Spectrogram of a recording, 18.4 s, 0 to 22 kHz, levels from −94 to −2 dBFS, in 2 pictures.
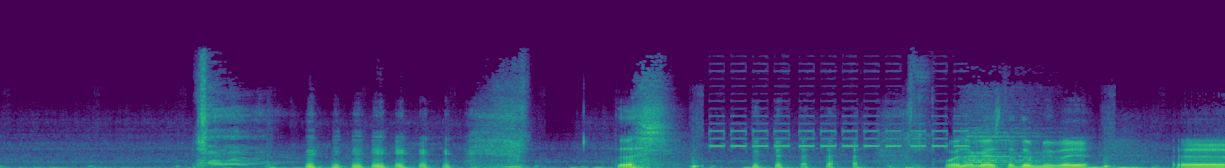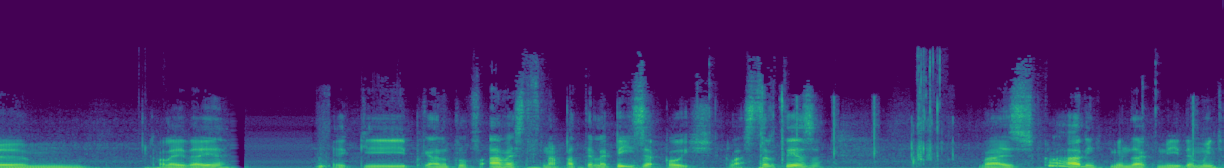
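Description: From 10.93 to 11.56 s, a long network dropout likely stopped audio from arriving for about 600 ms. The receiver stretches the last sound into a fading buzz across 600 ms and then gives 30 ms of silence, and the sound resumes with that 600 ms missing.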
